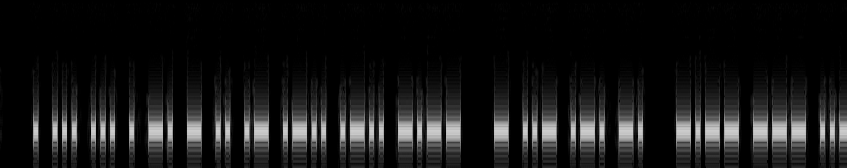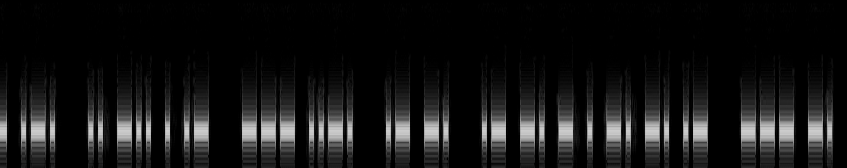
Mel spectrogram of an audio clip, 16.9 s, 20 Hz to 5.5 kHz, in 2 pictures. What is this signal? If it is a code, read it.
Morse code, heard as a keyed tone, about 25 wpm, 600 Hz. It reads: ESSENTIALLY TURN YOUR IDEA OF AN ANTENNA ON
